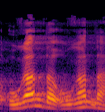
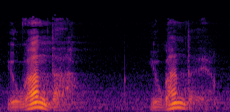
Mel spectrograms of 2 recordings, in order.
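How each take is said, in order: First: The name begins with a plain 'oo' sound. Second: The name begins with a 'yoo' sound. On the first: Foreigners would not understand it. The speaker calls it wrong. "우간다 우간다 하면 하나도 외국인은 못 알아듣는 것 같아요" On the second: This is how the locals say it. The speaker calls it right. "우간다라 안 그러고 유간다라 그래요"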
